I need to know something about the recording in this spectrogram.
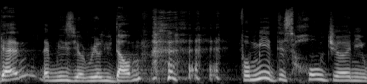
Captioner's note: laughs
